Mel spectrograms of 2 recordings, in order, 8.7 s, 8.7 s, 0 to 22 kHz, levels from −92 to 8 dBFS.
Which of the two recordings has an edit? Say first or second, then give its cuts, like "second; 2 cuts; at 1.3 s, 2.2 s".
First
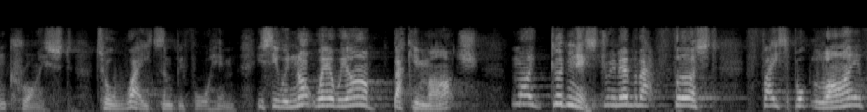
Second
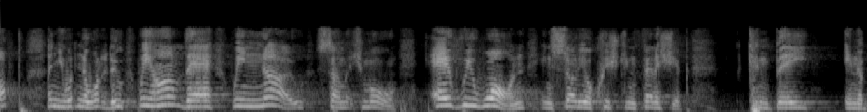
first; 1 cut; at 1.7 s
